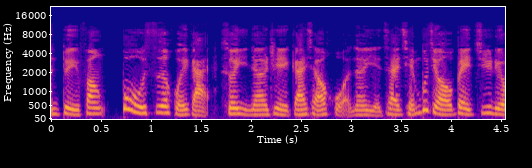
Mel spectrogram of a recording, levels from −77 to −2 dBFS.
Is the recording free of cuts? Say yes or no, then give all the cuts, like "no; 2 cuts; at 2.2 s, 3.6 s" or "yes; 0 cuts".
no; 1 cut; at 1.6 s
